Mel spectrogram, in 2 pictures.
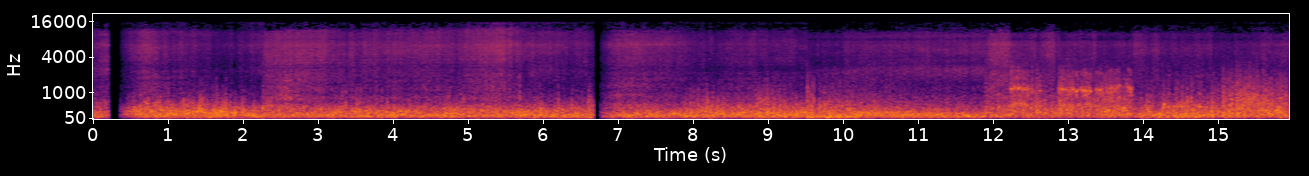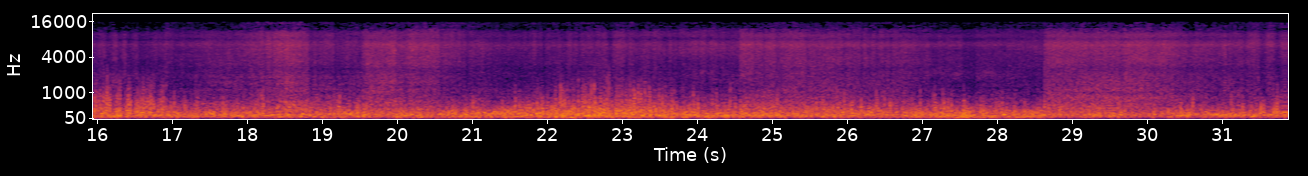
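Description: Rough sea surf breaking and washing over a concrete seawall and its concrete blocks, a continuous roar of waves with wind buffeting the microphone. The sound cuts out for an instant twice, just after the start and about seven seconds in.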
